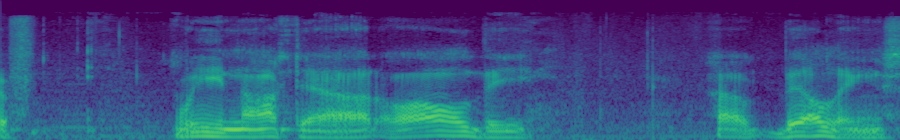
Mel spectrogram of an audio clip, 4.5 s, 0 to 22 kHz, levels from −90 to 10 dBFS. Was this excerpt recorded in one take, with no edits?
no; 1 cut; at 2.8 s

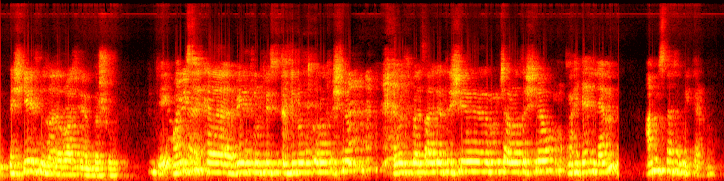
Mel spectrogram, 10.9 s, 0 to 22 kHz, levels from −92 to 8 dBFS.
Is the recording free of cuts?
no; 1 cut; at 9.2 s

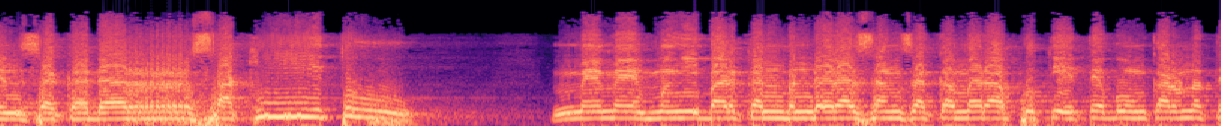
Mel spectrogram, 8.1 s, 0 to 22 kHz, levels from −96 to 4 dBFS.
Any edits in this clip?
no; 0 cuts

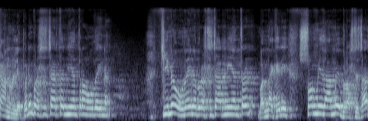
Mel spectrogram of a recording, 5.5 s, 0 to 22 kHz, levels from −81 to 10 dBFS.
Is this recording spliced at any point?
no; 0 cuts

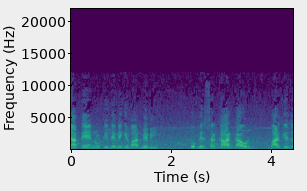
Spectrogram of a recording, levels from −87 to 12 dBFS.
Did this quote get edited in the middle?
no; 0 cuts

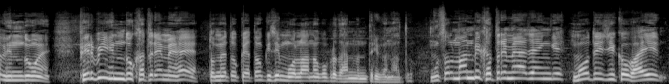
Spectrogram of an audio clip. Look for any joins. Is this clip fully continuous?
no; 2 cuts; at 4.1 s, 5.6 s

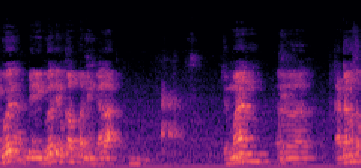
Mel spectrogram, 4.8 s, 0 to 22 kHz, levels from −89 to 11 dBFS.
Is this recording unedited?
yes; 0 cuts

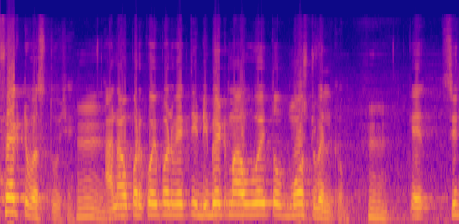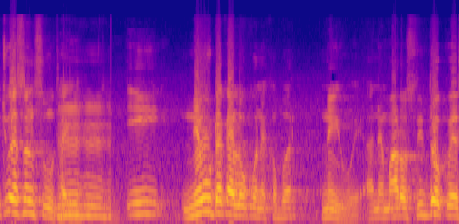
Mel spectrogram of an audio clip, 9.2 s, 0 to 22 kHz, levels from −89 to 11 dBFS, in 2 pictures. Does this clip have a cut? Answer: yes; 1 cut; at 5.7 s

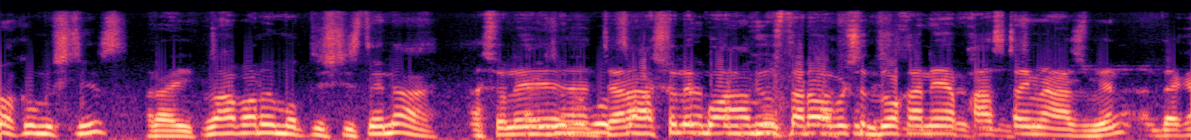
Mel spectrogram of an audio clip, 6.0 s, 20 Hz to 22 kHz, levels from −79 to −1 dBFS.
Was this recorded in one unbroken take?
yes; 0 cuts

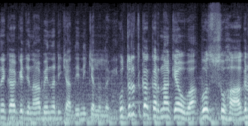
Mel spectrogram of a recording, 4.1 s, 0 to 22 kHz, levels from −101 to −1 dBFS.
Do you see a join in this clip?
yes; 2 cuts; at 1.8 s, 3.3 s

